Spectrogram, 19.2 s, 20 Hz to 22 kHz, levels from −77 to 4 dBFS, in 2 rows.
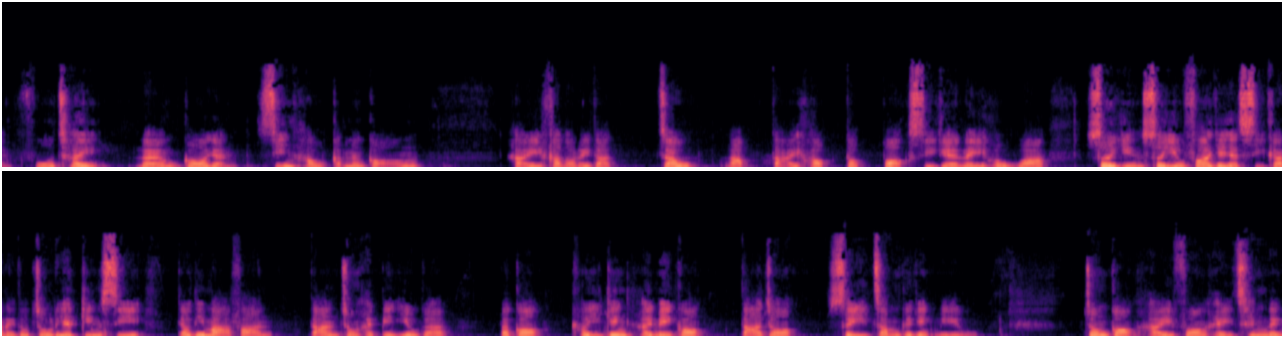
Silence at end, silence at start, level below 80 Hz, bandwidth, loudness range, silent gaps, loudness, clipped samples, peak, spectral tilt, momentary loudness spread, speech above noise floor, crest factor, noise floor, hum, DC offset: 0 s; 0 s; -64 dBFS; 14 kHz; 4 LU; none; -23 LUFS; under 0.1%; -6 dBFS; -4.5 dB/octave; 8 LU; 33 dB; 18 dB; -56 dBFS; none; under 0.1%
